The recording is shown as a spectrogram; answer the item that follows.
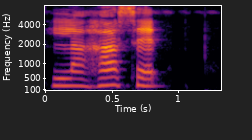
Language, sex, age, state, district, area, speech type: Santali, female, 18-30, West Bengal, Bankura, rural, read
